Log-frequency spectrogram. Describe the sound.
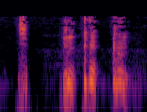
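A person clears their throat in a short series of rough, low grunting bursts, moderately loud, with pauses between them and no speech.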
